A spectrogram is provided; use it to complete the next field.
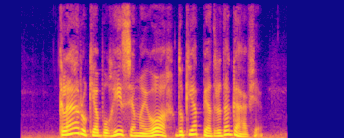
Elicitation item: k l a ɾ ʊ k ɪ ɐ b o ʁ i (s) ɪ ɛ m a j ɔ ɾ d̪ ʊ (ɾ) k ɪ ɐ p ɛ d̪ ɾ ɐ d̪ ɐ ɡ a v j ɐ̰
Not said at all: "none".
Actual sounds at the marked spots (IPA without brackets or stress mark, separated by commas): s, none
